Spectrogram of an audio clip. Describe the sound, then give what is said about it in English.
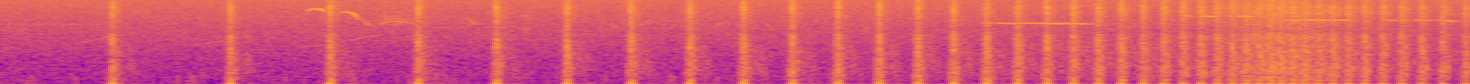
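A male ruffed grouse performs its drumming display, thumping the air with its wings while standing on a resonant fallen log in a brushy thicket: deep, hollow thumps start slow and evenly spaced, then speed up into a rapid, blurred whirr before stopping. Birds chirp faintly in the background. “Well, what you're hearing is a male ruffed grouse performing his drumming display.”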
